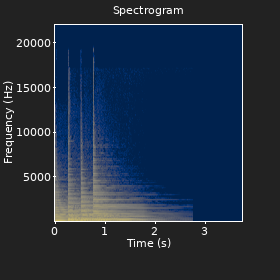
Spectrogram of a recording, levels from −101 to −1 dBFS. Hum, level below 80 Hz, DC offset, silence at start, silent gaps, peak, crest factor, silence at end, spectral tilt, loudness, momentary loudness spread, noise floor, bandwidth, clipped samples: none; -40 dBFS; under 0.1%; 0 s; none; -10 dBFS; 20 dB; 1.8 s; -6.5 dB/octave; -28 LUFS; 15 LU; under -90 dBFS; 14.5 kHz; under 0.1%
